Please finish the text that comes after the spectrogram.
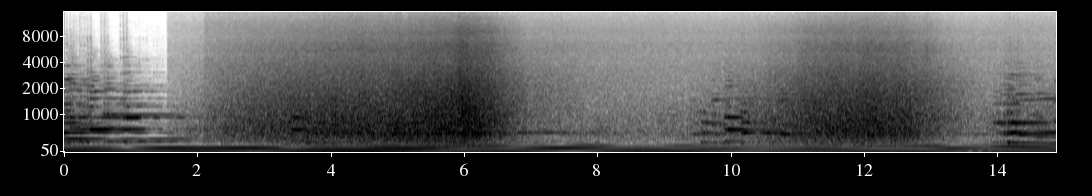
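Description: Gentle waves from a nearby gulf lap the shore at night, washing in and receding in two slow, broad swells, with a steady low hum and faint wind underneath; no voices.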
